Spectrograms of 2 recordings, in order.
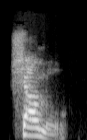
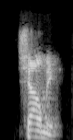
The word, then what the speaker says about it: Xiaomi: Is it Xiaomi? – No. It's I was on the tip of my tongue. – And then I fucked it up. – Yeah. Xiaomi. – Xiaomi.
